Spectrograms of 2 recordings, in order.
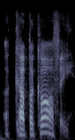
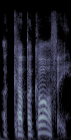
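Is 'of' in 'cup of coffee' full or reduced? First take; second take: reduced; reduced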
